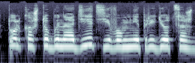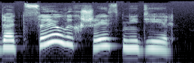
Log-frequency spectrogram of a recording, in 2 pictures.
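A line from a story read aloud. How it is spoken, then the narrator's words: Sighing. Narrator (Russian): вздохнула Катрина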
